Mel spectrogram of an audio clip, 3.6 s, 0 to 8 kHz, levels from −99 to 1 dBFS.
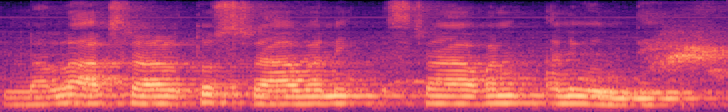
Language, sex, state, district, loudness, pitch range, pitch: Telugu, male, Telangana, Mahabubabad, -14 LUFS, 145-160 Hz, 155 Hz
